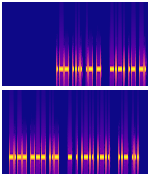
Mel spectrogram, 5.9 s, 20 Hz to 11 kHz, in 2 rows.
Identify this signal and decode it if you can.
Morse code, heard as a keyed tone, about 44 wpm, 700 Hz. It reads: WHAT CAN YOU TELL US
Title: Sets of 5 Words Encore 45wpm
